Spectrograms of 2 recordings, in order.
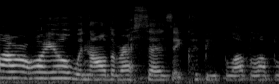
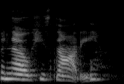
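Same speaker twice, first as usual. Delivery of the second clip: usual speaking voice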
